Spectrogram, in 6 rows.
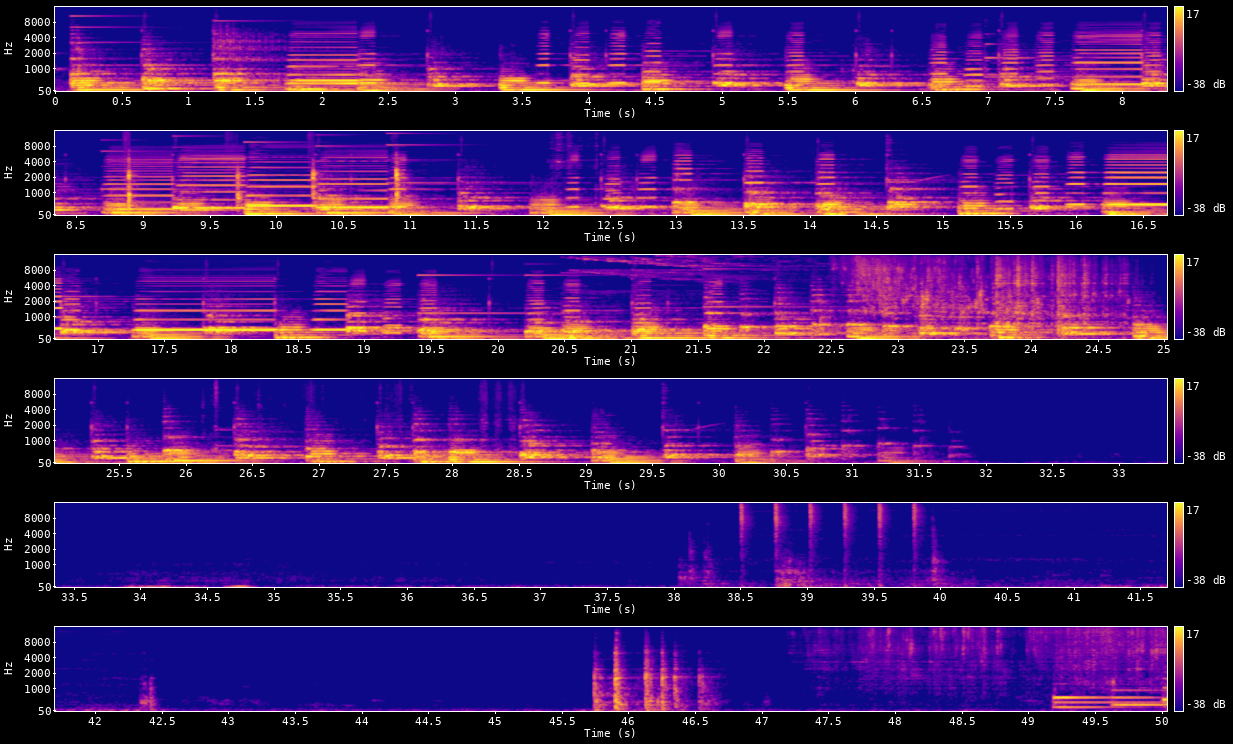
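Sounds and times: background music: 0.0 - 32.1, 49.2 - 50.0
water splashing into metal bowl: 22.5 - 24.9, 47.2 - 50.0
gas hob igniter clicks: 38.4 - 40.1
oil sizzling in hot pan: 47.2 - 50.0.

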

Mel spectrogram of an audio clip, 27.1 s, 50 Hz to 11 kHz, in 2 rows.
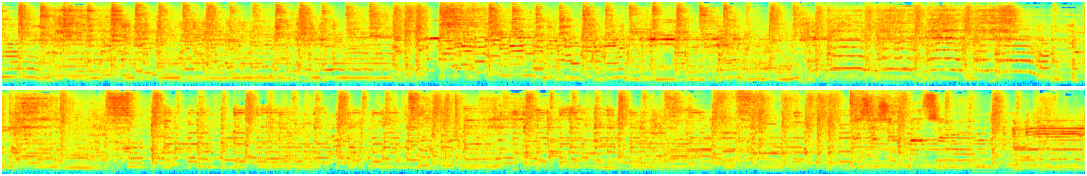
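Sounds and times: drums: 0.0 - 27.0
lead electric guitar: 0.0 - 27.0
second guitar: 0.0 - 27.0.

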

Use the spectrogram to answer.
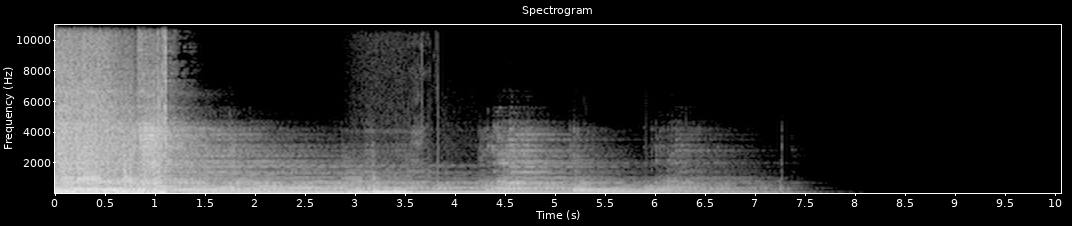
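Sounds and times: distorted electric guitar chords: 0.0 - 7.2
loud low guitar note: 2.8 - 5.9.

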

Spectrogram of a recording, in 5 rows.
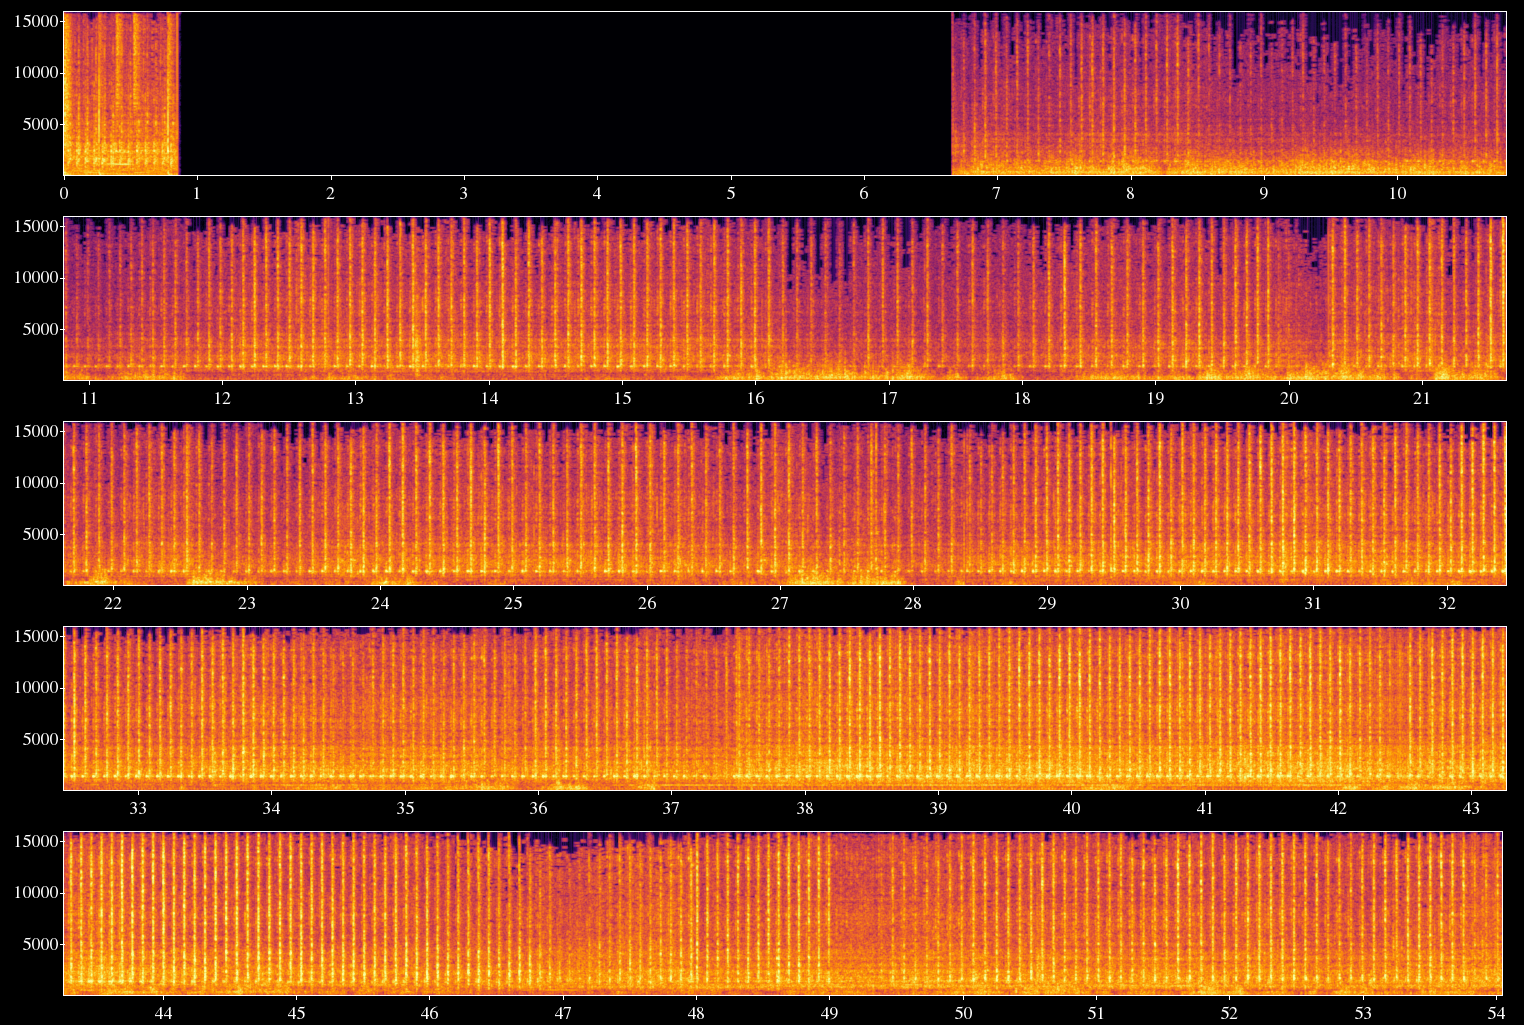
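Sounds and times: diesel tractor engine chugging: 6.7 - 54.0.

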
